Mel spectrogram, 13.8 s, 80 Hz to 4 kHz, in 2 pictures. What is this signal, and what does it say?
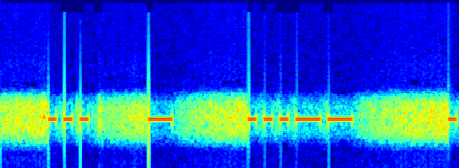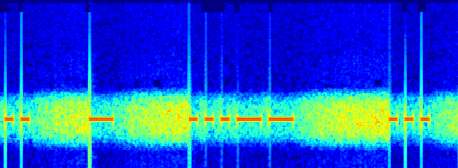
Morse code, heard as a keyed tone, about 10 wpm, spaced as for 6 wpm, 740 Hz. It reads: ST3 ST3 S
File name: M23-ST3- -0858utc-10184khz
